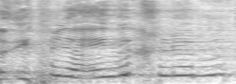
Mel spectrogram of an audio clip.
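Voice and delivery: high, squeezed little angel. Retold or imitated. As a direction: squeak like a trapped angel. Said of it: "Und der Engel so".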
